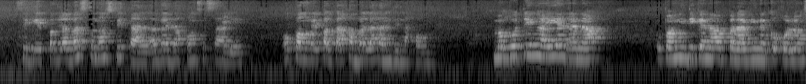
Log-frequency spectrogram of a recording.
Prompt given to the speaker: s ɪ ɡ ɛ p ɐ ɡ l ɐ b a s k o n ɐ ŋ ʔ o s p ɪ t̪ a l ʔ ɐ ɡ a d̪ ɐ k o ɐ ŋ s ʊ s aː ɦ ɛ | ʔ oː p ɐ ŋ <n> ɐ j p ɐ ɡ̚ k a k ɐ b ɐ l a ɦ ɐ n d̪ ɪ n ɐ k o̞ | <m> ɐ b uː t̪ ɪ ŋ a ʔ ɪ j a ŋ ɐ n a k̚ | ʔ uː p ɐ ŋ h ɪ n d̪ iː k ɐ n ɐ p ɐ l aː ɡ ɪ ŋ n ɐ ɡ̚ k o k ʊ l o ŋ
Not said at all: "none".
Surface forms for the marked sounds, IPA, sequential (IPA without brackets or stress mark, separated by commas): m, m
